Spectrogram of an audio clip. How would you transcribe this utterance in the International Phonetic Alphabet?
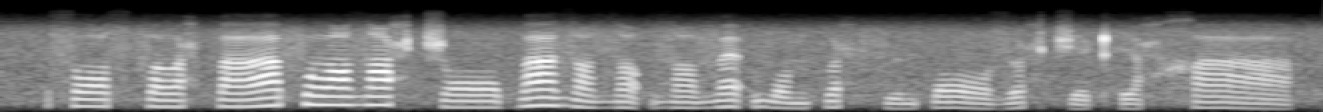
sɔː˨sˤfʌː˨ħ paː˨˦fʌː˦zˤæ˦ħ t͡ʃɔː˨ba˦zə˨ zˤɨ˨ʔzˤə˨ væ˦ʔvɔ˨npɵ˦ħ fɨ˨npɔː˦˨zɵ˦ħt͡ʃe˨ ʈʰe˨ħχaː˦˨

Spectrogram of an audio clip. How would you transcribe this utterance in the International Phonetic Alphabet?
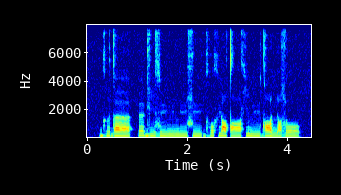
ɡʱɯ˧˩dæː˧˩ | ø˥˩ɡiː˧˩ zyː˧˩ŋy˧˩ ŋyː˧˩ɕyː˧˩ ɡʱo˧˩xyː˥˩tˤɑː˧˩ xi˥˩myː˧˩dɑː˥˩ ɲɑ˧˩ɮoː˥˩

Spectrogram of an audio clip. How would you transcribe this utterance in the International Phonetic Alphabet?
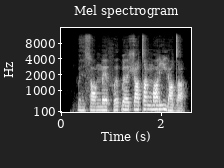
k͡pɛ̤˨sɒ˨ŋ͡mɛ˨ fə˨˦ɓɜ˦ʃi˦ tˤə˦ŋ͡mɒ˦ɾi˦ jʊ˨ dˤɪ˨

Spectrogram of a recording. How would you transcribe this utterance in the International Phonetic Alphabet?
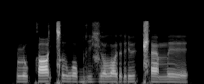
ɭukɑ ǀɯwobi ʑylˠøry ǁæme

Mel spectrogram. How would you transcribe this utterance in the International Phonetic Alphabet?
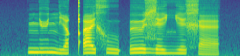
n̪y˦n̪i˨˦ qʼe˦xu˦˨ ʔø˦ ze˦ʎe˦xæ˨

